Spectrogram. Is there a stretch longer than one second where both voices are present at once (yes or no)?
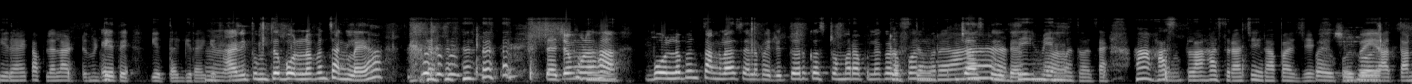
yes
